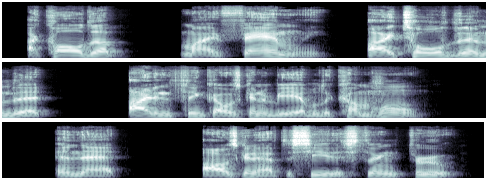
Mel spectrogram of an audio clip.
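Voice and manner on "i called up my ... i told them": ordinary delivery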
